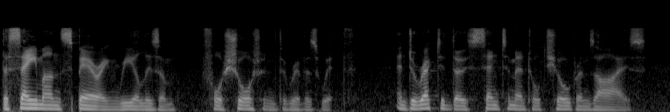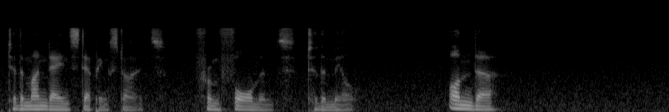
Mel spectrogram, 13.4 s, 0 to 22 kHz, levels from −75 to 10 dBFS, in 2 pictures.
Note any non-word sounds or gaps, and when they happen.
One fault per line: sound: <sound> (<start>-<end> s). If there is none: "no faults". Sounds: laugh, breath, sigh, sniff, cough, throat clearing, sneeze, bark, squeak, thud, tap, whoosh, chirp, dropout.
no faults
